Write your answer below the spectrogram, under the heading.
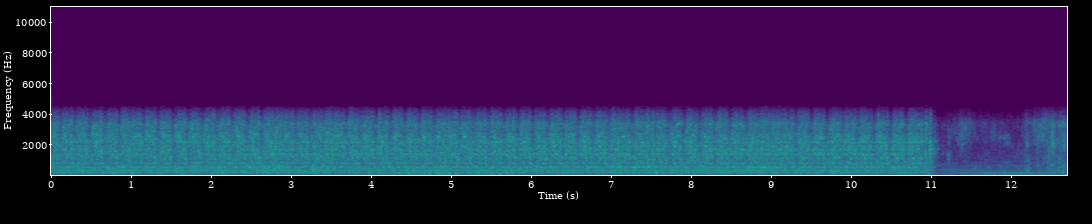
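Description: Steady, rapid starter churning at an even rhythm with no catch or firing, then it drops off; the engine turns over but won't start.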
